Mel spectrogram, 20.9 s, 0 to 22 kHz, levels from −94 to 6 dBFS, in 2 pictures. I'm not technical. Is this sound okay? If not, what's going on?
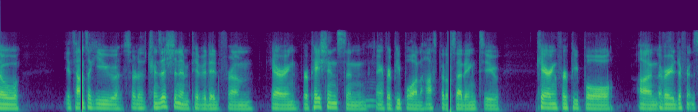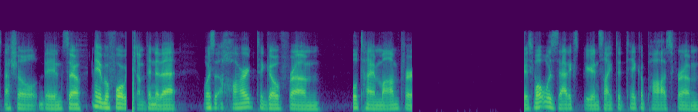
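No, not quite. Around 1.20 s, 6.72 s and again from 12.36 to 12.65 s there's packet loss on an ADPCM call: small bits of the call vanish as hard-edged gaps, and because the decoder loses track of the sound's level, the speech comes back with a click or slightly off before settling.

From 16.65 to 18.34 s there's an audio dropout to silence: the sound cuts out completely for nearly two seconds, with no background hiss at all, most likely because the input briefly disconnected or got muted, and whatever was said then is gone.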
